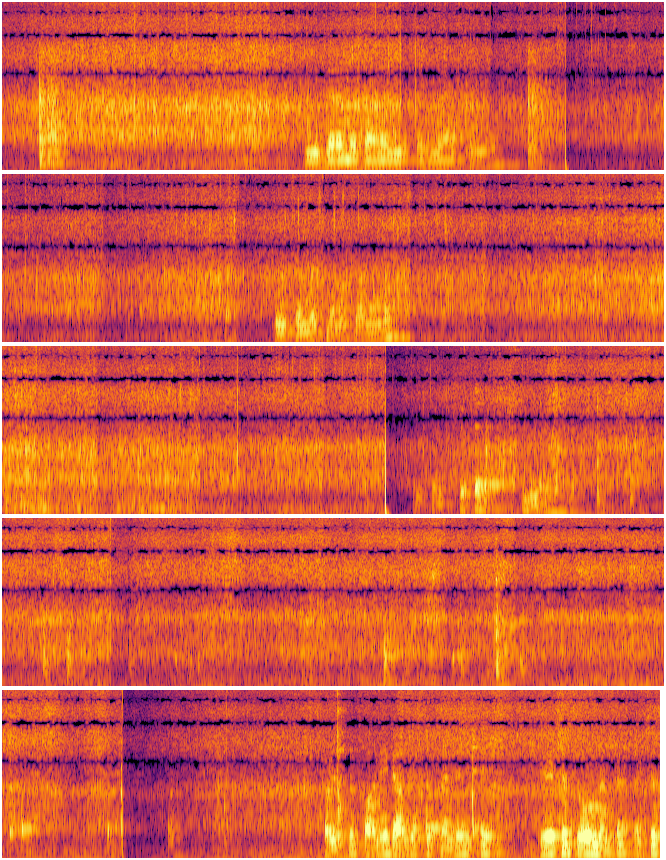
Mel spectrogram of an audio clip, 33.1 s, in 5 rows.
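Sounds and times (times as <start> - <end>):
food sizzling in hot oil: 0.0 - 33.0
wooden spatula stirring: 17.8 - 33.0.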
